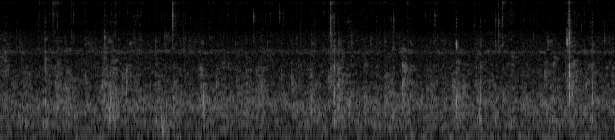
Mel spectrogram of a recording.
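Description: Faint close-up eating sounds: a person chewing a mouthful of food, with scattered small wet mouth clicks and fingers picking at rice and leaves on a banana leaf.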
